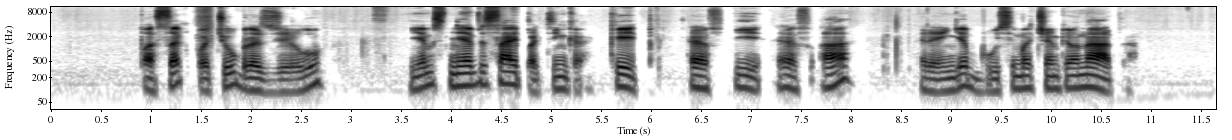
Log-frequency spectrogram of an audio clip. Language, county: Lithuanian, Kaunas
